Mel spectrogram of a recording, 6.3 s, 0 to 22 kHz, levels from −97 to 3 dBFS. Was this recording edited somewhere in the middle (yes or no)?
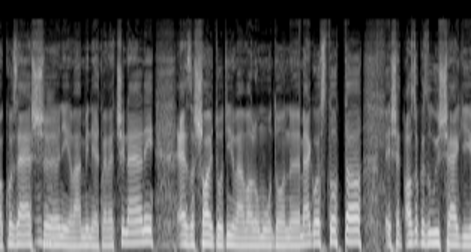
yes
